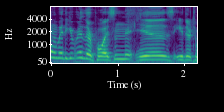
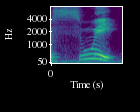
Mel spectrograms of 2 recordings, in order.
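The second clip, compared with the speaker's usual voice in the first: ordinary delivery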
